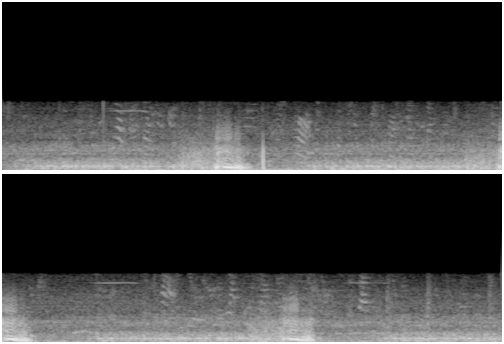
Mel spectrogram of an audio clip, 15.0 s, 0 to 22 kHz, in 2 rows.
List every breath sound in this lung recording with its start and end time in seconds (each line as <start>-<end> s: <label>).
3.18-3.66 s: inhalation
7.43-7.90 s: inhalation
11.78-12.25 s: inhalation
